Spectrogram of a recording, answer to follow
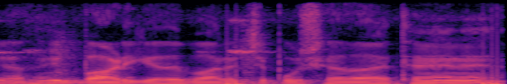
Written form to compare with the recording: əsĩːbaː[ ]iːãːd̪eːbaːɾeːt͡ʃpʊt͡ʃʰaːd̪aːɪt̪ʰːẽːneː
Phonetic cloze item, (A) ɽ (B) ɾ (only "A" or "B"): A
